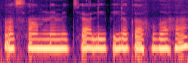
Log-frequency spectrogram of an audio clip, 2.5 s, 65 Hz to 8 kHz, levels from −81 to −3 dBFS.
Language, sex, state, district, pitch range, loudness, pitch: Hindi, female, Jharkhand, Ranchi, 200-205 Hz, -14 LUFS, 205 Hz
